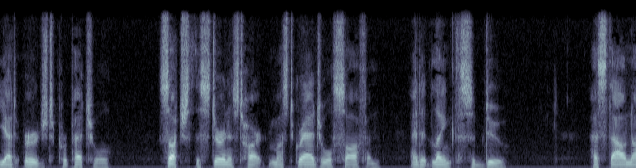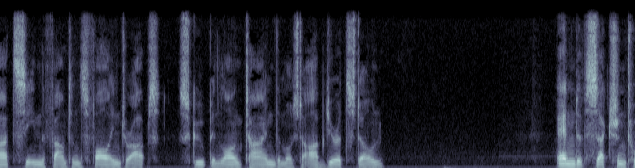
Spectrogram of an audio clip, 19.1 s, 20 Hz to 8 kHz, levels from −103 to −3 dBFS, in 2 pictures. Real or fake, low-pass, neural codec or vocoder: real; 7.2 kHz; none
